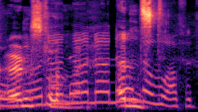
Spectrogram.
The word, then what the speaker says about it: Ernst: if they know where earnest might be okay away you guys go earnest uh he pronounced his name ernst and that's the way it's pronounced because that's what he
